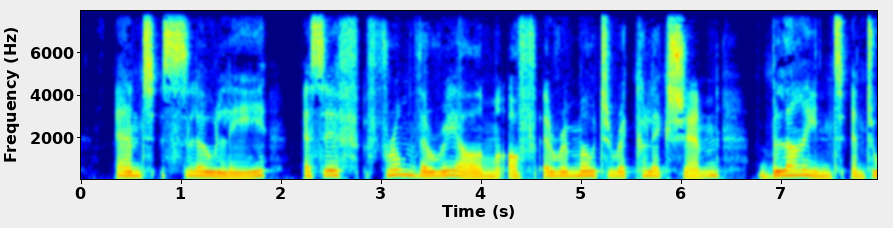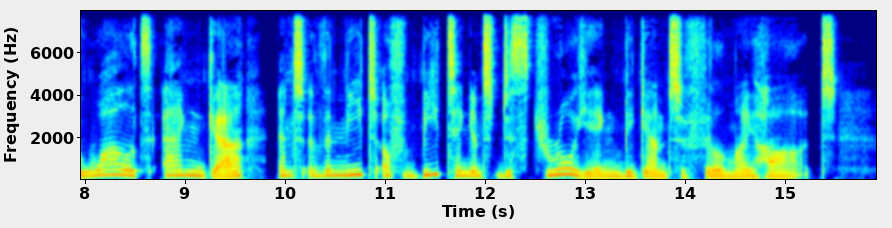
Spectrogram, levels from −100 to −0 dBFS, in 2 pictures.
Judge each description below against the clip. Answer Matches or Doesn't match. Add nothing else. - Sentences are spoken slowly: Matches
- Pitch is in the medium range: Doesn't match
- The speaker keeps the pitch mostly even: Doesn't match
